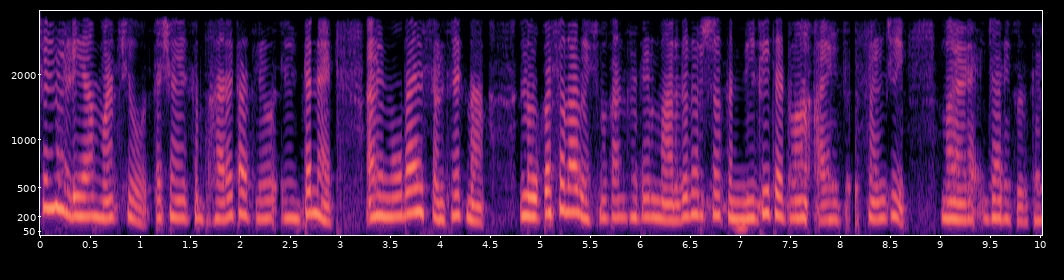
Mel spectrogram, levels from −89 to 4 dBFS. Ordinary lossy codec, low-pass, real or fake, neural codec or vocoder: none; 3.6 kHz; fake; codec, 44.1 kHz, 1.7 kbps, Pupu-Codec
